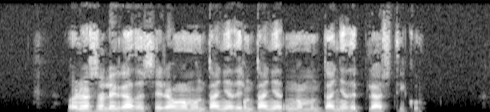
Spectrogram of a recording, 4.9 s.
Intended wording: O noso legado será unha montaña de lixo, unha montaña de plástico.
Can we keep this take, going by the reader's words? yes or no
no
